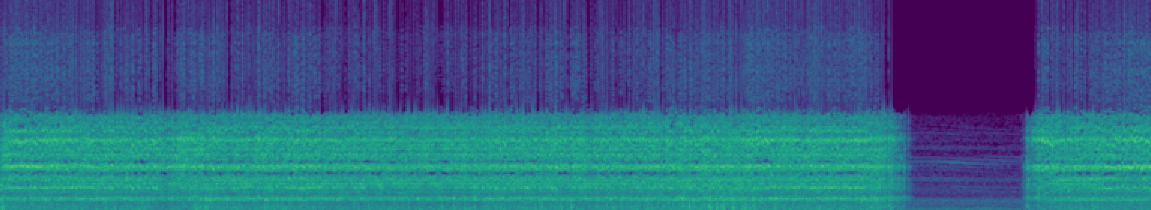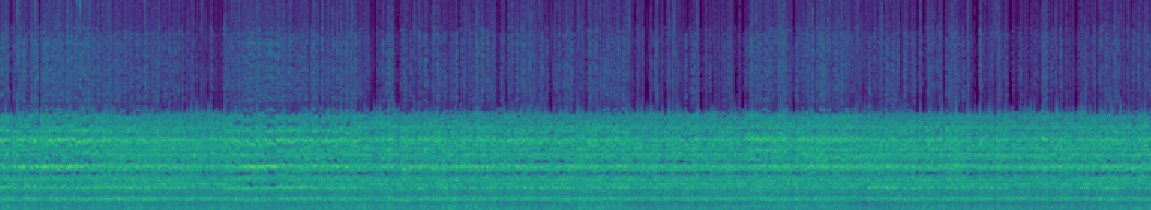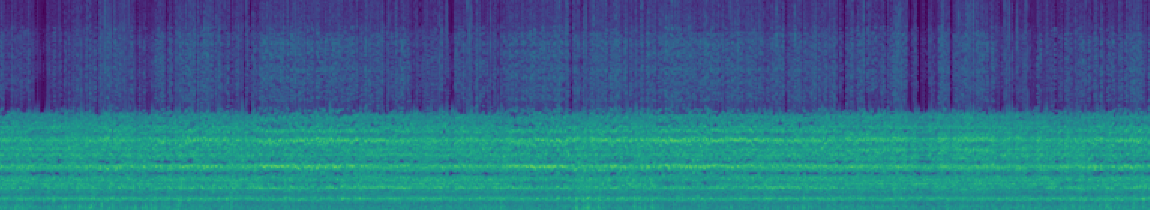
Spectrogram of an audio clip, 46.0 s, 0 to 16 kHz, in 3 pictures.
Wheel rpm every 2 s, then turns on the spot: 230, 230, 230, 230, 230, 190, 20, 200, 230, 230, 230, 230, 230, 230, 230, 230, 230, 220, 230, 220, 230, 230, 230.
none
